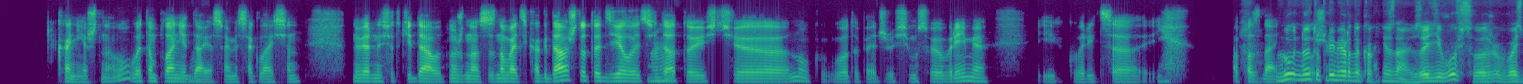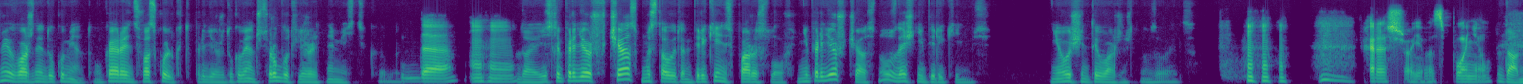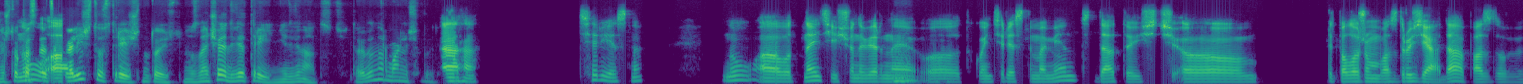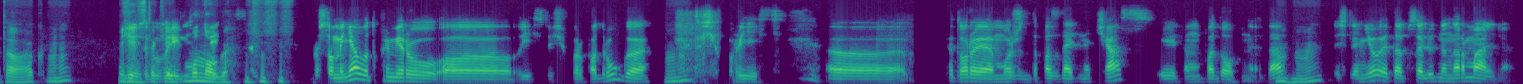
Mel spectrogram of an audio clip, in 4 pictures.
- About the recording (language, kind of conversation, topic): Russian, unstructured, Почему люди не уважают чужое время?
- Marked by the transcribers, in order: chuckle; other background noise; chuckle; other noise; laugh; laughing while speaking: "до сих пор есть"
